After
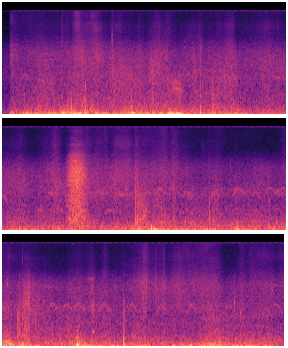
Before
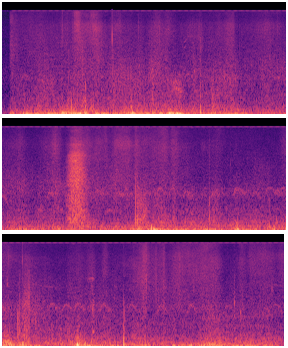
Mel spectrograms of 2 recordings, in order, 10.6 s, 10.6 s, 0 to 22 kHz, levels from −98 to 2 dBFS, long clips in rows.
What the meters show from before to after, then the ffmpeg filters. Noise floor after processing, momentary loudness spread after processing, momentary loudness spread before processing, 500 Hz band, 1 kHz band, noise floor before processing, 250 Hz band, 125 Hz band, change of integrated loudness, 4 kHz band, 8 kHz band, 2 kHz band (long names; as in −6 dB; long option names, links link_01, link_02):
−34 dBFS, 11 LU, 11 LU, +2.5 dB, +3.0 dB, −36 dBFS, +2.5 dB, +2.5 dB, +2.0 dB, +2.5 dB, −11.0 dB, +4.0 dB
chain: -af "highshelf=frequency=4800:width_type=q:width=1.5:gain=-12,volume=2.5dB"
